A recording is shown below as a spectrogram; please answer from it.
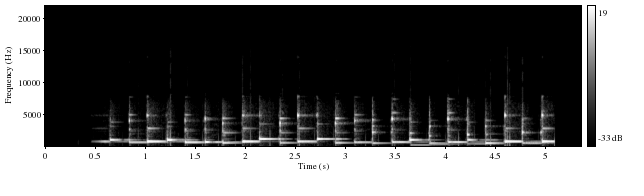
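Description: A phone ringtone from an incoming call plays a bright, repeating electronic melody of quick plucked notes for about five seconds, loud and close, then cuts off.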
